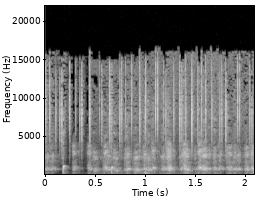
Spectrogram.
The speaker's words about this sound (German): Chicken.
